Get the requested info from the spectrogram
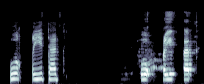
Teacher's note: Qafnya ya aja yang tebal, ta-nya tipiskan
